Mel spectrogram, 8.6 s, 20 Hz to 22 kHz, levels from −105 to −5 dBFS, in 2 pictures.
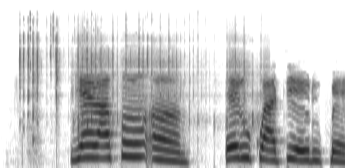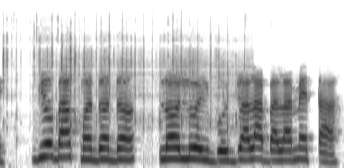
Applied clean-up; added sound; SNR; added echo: neural mask model RNNoise.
